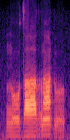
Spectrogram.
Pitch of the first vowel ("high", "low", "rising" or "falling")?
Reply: low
